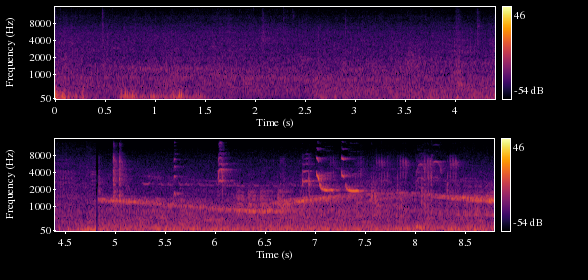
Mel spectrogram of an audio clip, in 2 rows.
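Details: A pair of common mynas in Herzliya, March 2020, call to each other in loud, sliding whistles that dip and rise, mixed with sharp chirps, after several seconds of quiet outdoor background noise.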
